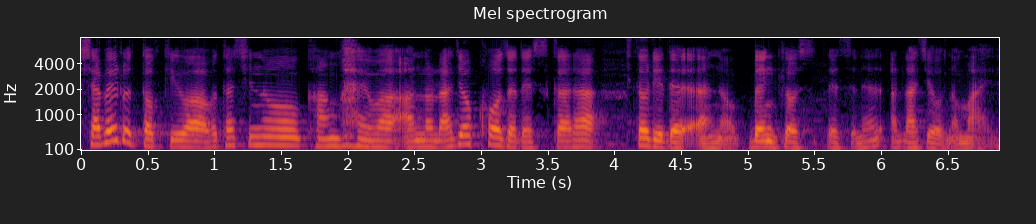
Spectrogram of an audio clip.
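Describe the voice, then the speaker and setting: Speaking at a fairly slow pace with a Chinese accent, a woman uses lively intonation and a fairly low pitch. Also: big swings in loudness. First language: Chinese (speaking Japanese). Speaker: former Chinese language course instructor. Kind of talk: interview. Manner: hesitant, many fillers.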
